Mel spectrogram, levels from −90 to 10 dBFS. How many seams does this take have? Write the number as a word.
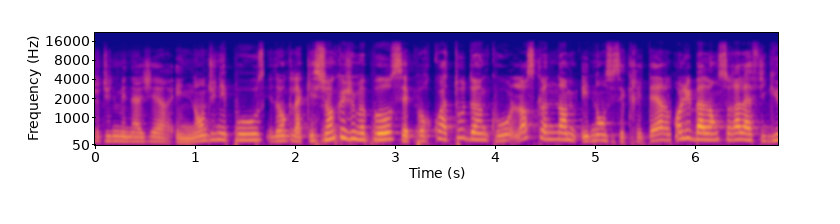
two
